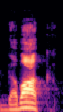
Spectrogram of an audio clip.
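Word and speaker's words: דבק: The cleave is an Hebrew word which is pronounced as a dabak.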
